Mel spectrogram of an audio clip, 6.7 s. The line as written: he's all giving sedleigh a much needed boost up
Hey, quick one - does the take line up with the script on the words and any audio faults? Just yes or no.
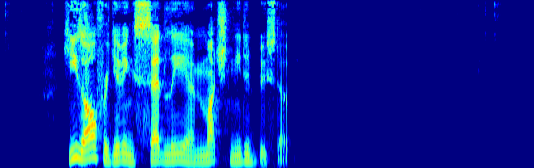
no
